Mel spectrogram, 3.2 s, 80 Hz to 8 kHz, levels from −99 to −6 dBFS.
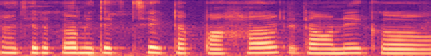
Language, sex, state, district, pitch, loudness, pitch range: Bengali, female, West Bengal, Jalpaiguri, 255 Hz, -15 LUFS, 235-260 Hz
